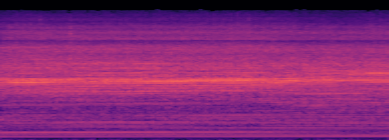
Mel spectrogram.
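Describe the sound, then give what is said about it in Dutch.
An old camper van engine drones at high revs, a steady strained hum with a whining tone on top, loud and continuous with no talking. “Moet je horen hoeveel toeren dat ding maakt.”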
